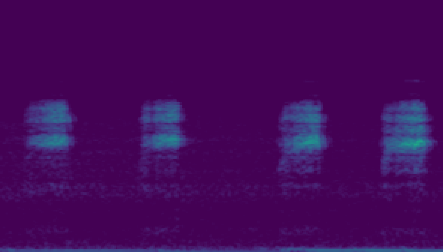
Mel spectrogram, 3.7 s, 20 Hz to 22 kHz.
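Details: Owl at the nest when a mouse is delivered on the evening of 29 January: four harsh, breathy, hissing screeches, loudest at the end, over a low rumbling background.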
